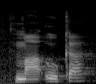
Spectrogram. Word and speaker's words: mauka: Are there any other pronunciations? Just the one. Mauka. Okay. What's the uh language of origin? Hawaiian, which should help him out. That's a very phonetic language. Everything spelled how it sounds.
